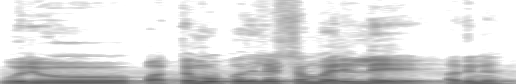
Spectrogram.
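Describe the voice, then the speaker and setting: A man acting a calm, moralizing priest in an amateur stage play, with a measured, reproachful manner. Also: high voice. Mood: probing. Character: calm, moralizing male priest running an old-age home. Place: school stage before an audience. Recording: echoey hall stage recording.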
